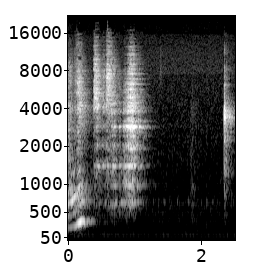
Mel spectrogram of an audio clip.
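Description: Small apple pieces dropped into a little dessert bowl, a few quick clinks and knocks in the first second, then near silence before one more sharp tap at the end.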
